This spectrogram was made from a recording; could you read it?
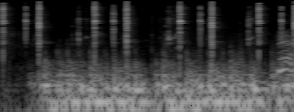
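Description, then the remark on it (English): A Zippo flip-top lighter's wheel is struck again and again by someone trying to light it, a quick irregular run of sharp metallic scrapes and clicks, with no flame catching and no voices. “Oh, come on, you stupid Zippo. Oh, work, damn it.”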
